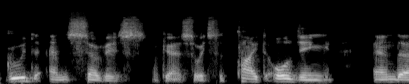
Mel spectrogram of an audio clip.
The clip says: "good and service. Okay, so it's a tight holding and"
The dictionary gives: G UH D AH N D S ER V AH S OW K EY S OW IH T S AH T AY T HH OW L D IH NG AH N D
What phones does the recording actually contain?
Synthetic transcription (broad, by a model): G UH D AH N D S ER V AH S OW K EY S OW IH T S AH T AY T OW L D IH NG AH N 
